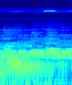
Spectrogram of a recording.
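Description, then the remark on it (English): Crickets chirp in a steady, high-pitched trill, faint, over a low rumbling outdoor background with no voices. “Out here, all you can hear are the crickets, treating us to an early overture of their evening orchestra.”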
